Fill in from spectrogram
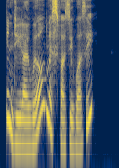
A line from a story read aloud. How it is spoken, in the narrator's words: said Mr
